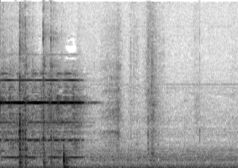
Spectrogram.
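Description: A timer alarm ringing with steady high tones, cut off suddenly just under a second in, with a few light clicks and taps. Then only quiet room sound remains.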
